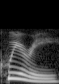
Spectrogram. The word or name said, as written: query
